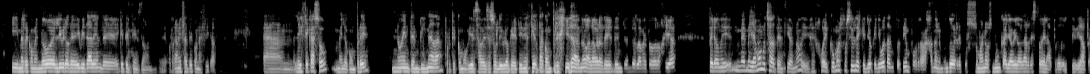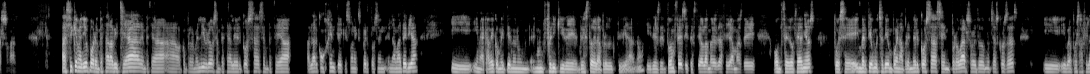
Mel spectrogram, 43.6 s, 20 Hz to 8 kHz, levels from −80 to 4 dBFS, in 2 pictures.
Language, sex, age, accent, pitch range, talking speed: Spanish, male, 20-39, Spanish, 125-145 Hz, 225 wpm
